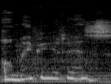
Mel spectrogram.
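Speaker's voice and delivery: hopeful whisper. Real, not acted.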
